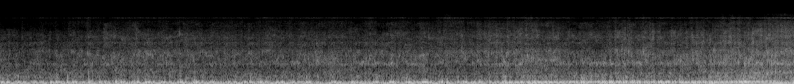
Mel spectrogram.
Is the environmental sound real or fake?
fake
